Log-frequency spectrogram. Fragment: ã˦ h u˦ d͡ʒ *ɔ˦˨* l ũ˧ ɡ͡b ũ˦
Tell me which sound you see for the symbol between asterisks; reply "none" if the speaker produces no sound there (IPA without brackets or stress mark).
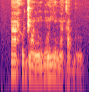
ɔ̃˦˨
